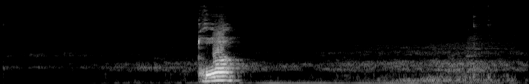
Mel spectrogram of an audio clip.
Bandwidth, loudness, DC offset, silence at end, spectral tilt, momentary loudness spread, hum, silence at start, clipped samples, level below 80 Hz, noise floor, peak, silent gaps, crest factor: 10.5 kHz; -14 LUFS; under 0.1%; 2.9 s; -6.5 dB/octave; 29 LU; none; 2 s; under 0.1%; -50 dBFS; -67 dBFS; -2 dBFS; none; 20 dB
